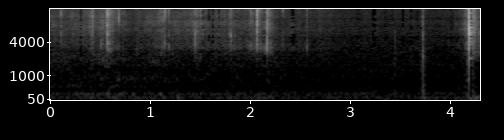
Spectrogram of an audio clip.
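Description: Clear transfer tape being peeled up off a vinyl stencil on a painted board: faint, scattered crackles and ticks of the plastic sheet coming away.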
